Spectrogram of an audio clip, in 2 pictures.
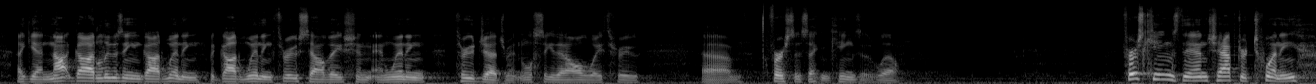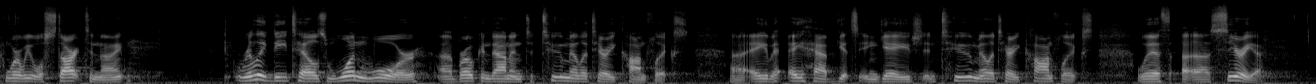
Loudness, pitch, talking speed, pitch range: -31 LUFS, 125 Hz, 145 wpm, 105-150 Hz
